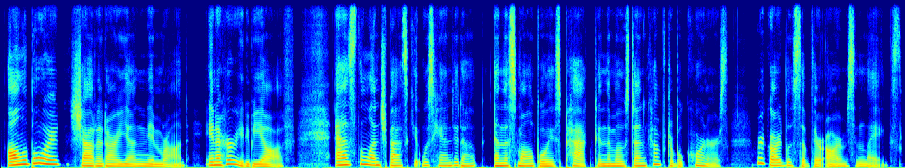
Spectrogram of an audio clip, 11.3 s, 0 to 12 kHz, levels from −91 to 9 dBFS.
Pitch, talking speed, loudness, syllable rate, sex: 195 Hz, 185 wpm, -20 LUFS, 5.0 syllables/s, female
